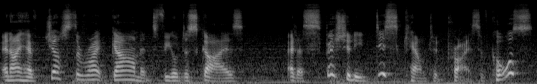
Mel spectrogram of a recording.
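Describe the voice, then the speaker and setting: A woman's voice: on the low side, huge pitch swings, normal speed, faint music behind, rough recording. A woman voicing an eager, talkative merchant from a fantasy game, with a dramatic, salesy manner.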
